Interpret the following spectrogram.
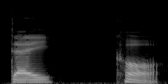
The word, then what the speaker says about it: décor: pronounce this properly so this is nice day core and again nice day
